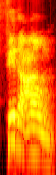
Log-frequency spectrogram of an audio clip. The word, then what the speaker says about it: فرعون: Now the word Fir'aun, fir, is not pronounced correctly. وَفِرْعَوْنَ ذِي الْأَوْتَادِ. It's kind of like the name Birjas. It's not bridge. You don't come from the fatha, it's kasra.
